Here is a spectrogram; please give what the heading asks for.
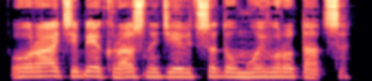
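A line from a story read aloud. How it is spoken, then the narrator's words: Muttered. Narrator (Russian): буркнул Брауни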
